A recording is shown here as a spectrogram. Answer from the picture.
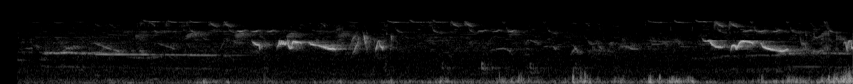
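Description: Small birds chirping and twittering, with two louder bursts of song, about a third of the way in and again near the end, over uneven low background noise.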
